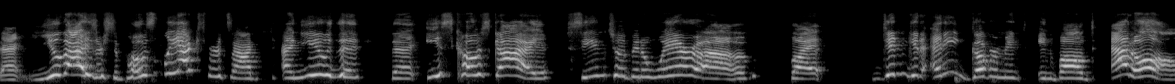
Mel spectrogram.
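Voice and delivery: mad tone. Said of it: "I'm coming here as an angry party".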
